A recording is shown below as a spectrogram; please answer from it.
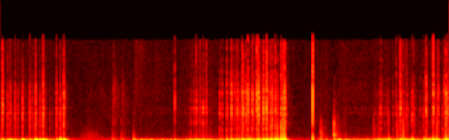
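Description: Long manicured nails and fingertips tap and scratch the rounded, perforated metal mesh grille of a bare, hollow black condenser microphone. The sound is a close, deep, muffled rumbling and scraping in uneven bursts, with quieter pauses between them and a few sharp, brief taps.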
